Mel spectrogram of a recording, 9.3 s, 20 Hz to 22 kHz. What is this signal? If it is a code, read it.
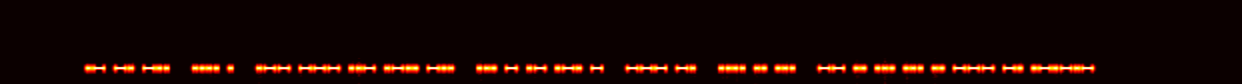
Morse code, heard as a keyed tone, about 42 wpm, 700 Hz. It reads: AND HE WOULD START ON HIS MISSION.
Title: Sentences from Top 1600 Words 45wpm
